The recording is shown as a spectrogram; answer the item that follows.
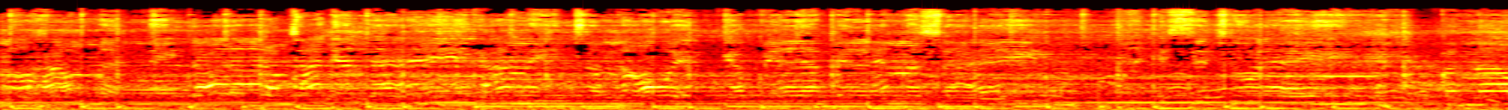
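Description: Pop dance music with singing over a steady beat, played loud.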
